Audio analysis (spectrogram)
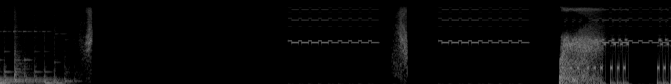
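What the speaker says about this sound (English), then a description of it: "Agent Hicks' phone. It's ringing from somewhere." A telephone rings in the Ace Attorney Investigations video game: after a brief burst of other game sound, three clean, electronic ring bursts repeat with short silent gaps, followed by a louder jingle at the end.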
